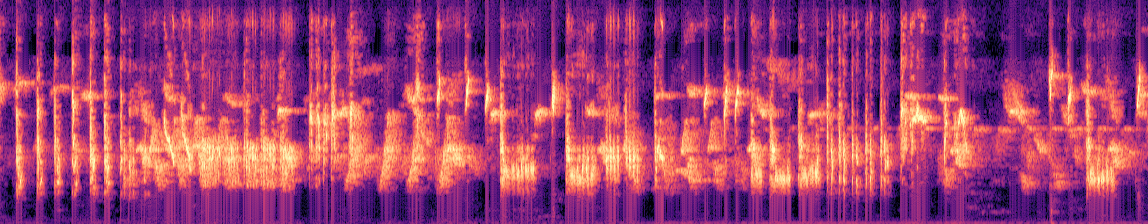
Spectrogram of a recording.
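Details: Black-browed reed warbler in sustained song, used as a daily prompt for a caged bird that has stopped singing: long, harsh, rattling chatter mixed with sharp clicks and squeaky notes, plus a low background hum.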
